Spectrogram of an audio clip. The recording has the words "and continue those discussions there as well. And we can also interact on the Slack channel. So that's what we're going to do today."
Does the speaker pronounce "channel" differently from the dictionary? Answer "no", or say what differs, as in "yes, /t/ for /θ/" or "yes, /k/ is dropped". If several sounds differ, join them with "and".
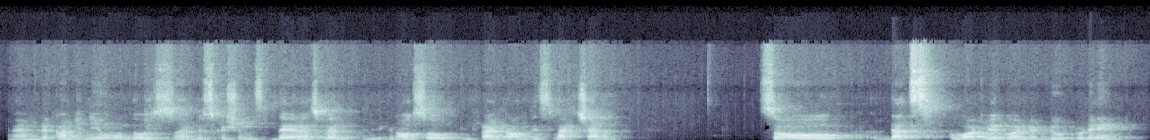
yes, /l/ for /n/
